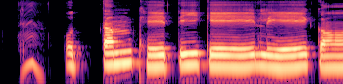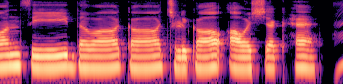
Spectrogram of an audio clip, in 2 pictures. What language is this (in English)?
Hindi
